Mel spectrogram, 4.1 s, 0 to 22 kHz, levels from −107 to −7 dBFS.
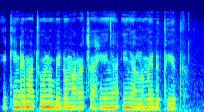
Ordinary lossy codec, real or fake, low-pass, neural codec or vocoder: none; real; 14.4 kHz; none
